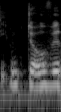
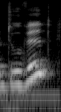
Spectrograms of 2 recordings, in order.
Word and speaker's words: David: He actually wrote his name phonetically as David in Yiddish, even though it was Dovid or Duvid.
